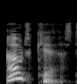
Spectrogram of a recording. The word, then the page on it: outcaste: British English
